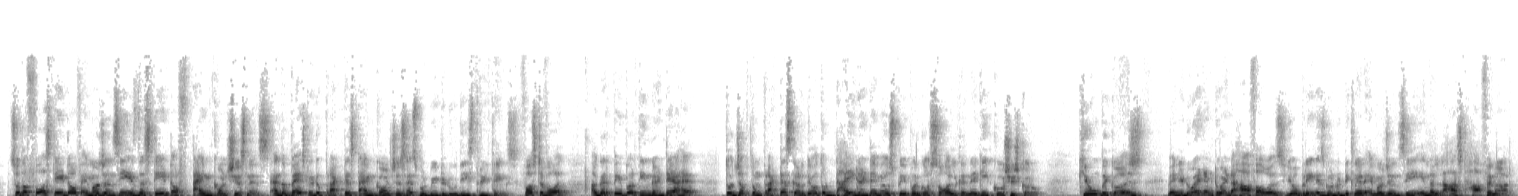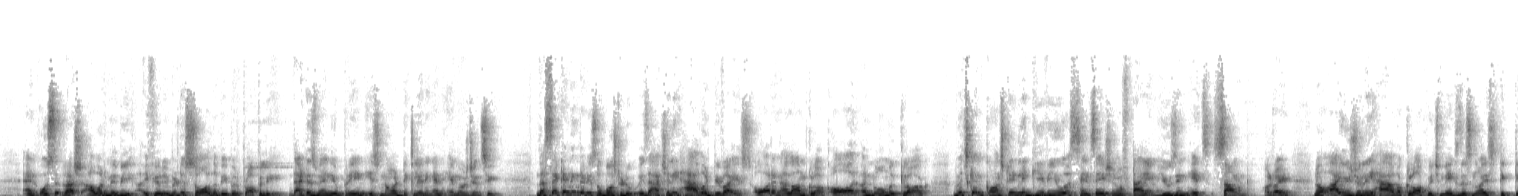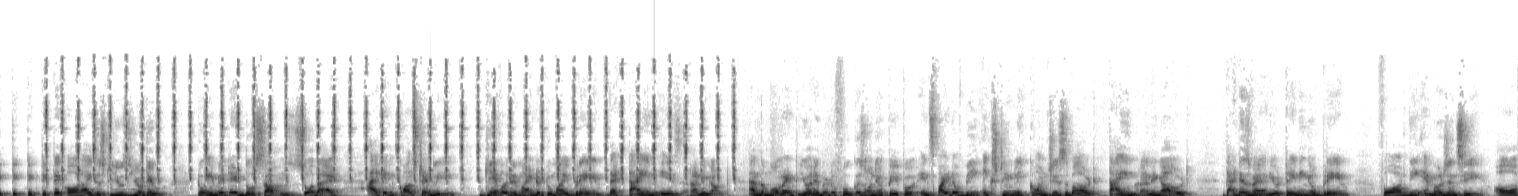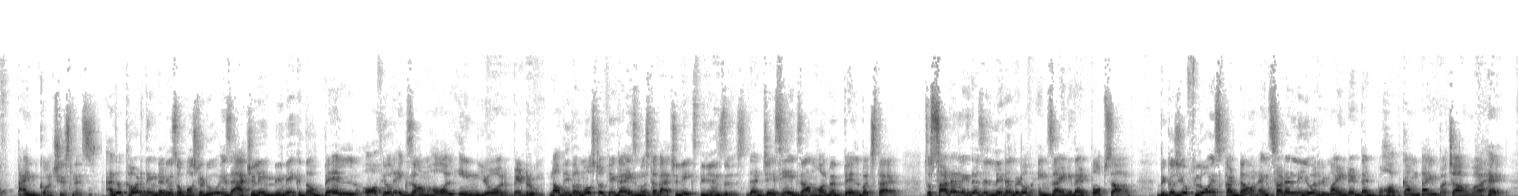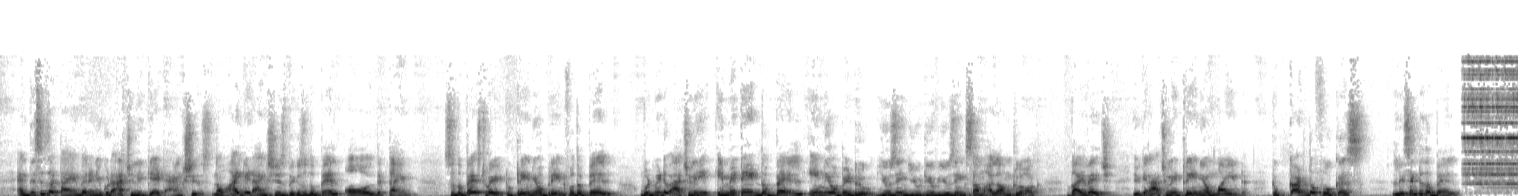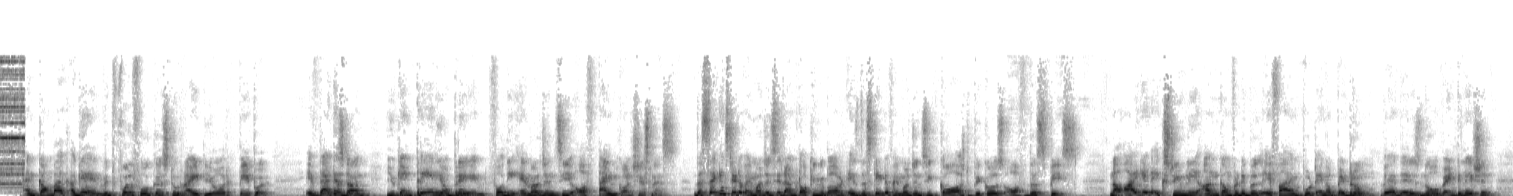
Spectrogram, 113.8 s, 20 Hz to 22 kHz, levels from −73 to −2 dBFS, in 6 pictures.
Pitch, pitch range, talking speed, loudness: 185 Hz, 170-210 Hz, 215 wpm, -14 LUFS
